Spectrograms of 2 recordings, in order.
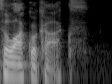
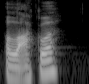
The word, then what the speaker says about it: Alaqua Cox: It's Alacqua Cox. – Yeah, I wouldn't have been able to say that. – Can you say it back to me? – Alacqua? – You got it.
